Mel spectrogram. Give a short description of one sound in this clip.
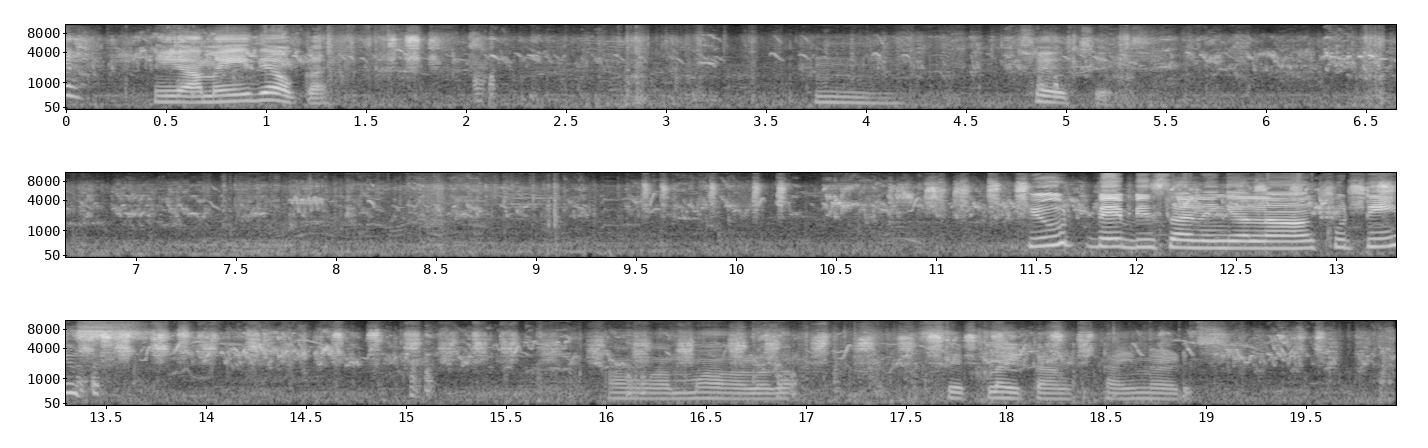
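A hen clucks and croons close by.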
